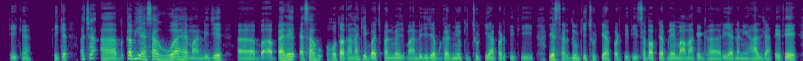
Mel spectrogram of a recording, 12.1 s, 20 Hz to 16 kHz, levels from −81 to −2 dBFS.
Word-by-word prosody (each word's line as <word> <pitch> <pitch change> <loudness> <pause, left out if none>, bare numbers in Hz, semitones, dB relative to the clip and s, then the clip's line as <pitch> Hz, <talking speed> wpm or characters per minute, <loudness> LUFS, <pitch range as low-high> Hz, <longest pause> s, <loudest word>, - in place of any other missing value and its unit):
ठीक 100 -1 -6
है, 110 +5 -5 0.3
ठीक 125 +4 -6
है। 150 - +3 0.2
अच्छा 215 +5 -1
अ, 120 - 0
ब 115 - -9
कभी 190 0 +6
ऐसा 150 +3 +3
हुआ 140 +5 +4
है 145 -2 +1
मान 100 0 -3
लीजिए 120 +3 +2
अ, - - -10 0.2
ब 90 +2 +1
पहले 135 +5 +6
ऐसा 115 +4 +3
हो 120 - -7
होता 120 +2 +4
था 110 - -3
ना 150 - 0
कि 165 - +2
बचपन 120 -1 +2
में, 115 0 -1
मान 100 0 -1
लीजिए 110 +1 -2
जब 115 -3 +2
गर्मियों 110 0 0
की 115 - -15
छुट्टियाँ 105 0 -1
पड़ती 100 0 -3
थीं 90 -2 -8 0.3
या 135 - +9
सर्दियों 120 -1 -2
की 120 0 -3
छुट्टियाँ 105 -2 -1
पड़ती 95 +2 -4
थीं, 100 -1 -6
सब 95 - -2
अपने-अपने 120 +1 +2
मामा 100 +1 +1
के 105 - -1
घर 90 0 -4
या 100 0 +1
ननिहाल 100 0 -2
जाते 95 +3 -3
थे, 140 - +6
110 Hz, 235 wpm, -25 LUFS, 100-125 Hz, 0.3 s, या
